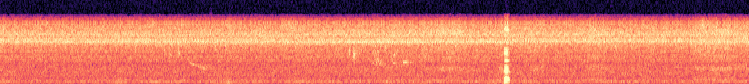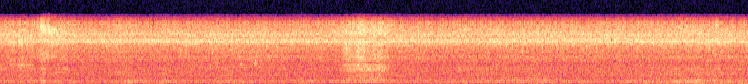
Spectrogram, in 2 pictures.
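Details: Swarm of honey bees at a backyard hive, coming out to be fed a little honey: a soft, steady buzzing drone throughout, with a single sharp click partway through and faint rustling.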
